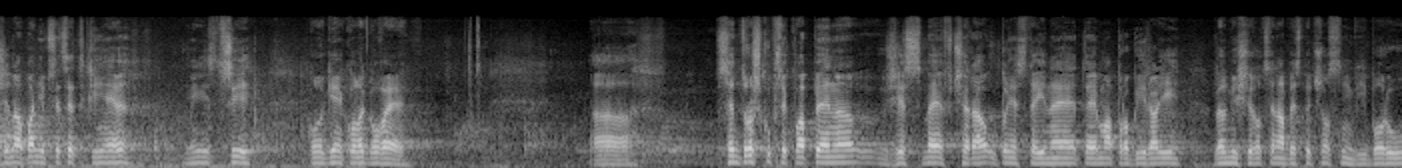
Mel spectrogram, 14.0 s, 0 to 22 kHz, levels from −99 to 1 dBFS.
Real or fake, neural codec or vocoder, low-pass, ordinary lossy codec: fake; vocoder, 44.1 kHz, 128 mel bands every 256 samples, BigVGAN v2; 14.4 kHz; AAC, 64 kbps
